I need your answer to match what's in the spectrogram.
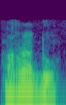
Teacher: R se prononce à l'italienne en le roulant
